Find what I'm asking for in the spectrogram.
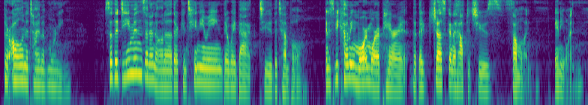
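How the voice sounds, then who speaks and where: Low-voiced woman retelling a myth. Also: animated, moderate pace. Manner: reflective, gentle retelling with asides. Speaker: podcast host and storyteller. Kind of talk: conversational myth storytelling.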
